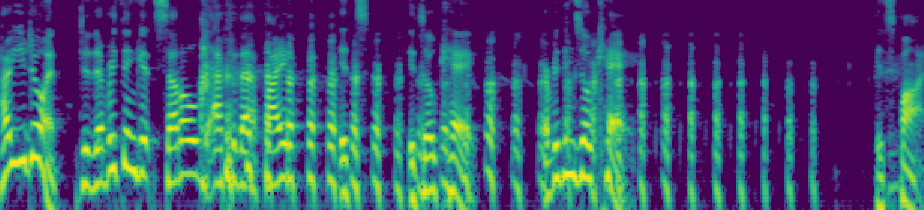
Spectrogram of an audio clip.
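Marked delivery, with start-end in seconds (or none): 2.8-7.7 resentful, grudging, unhappy, dismissive tone. Showing the tone an unhappy partner in a relationship uses: tone of an unhappy partner. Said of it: "the same tone that an unhappy partner in a relationship says".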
